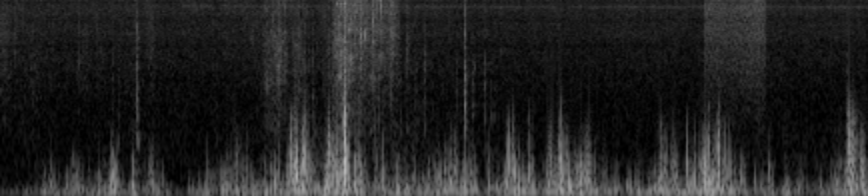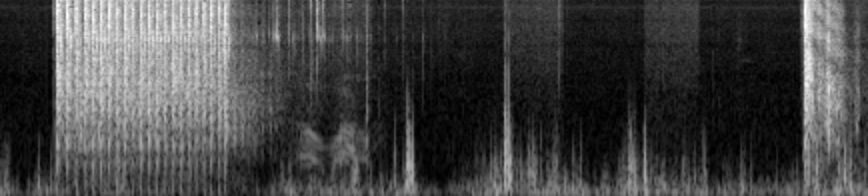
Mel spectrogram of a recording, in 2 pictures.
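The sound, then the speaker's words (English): Gunfire from guns being shot in Arizona: many sharp, loud reports in quick bursts, including rapid automatic-style strings and a dense, sustained volley partway through. “But anyway, I got to shoot a lot of guns this weekend. Arizona's a great state full of guns and freedom and America.”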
